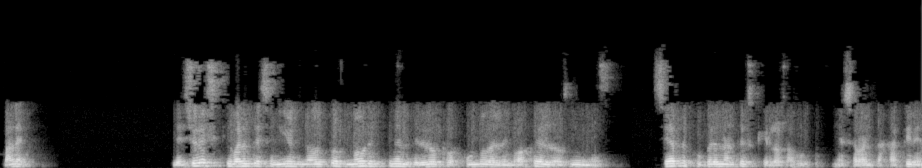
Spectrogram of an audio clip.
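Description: A man from Spain teaches a lecture in a relaxed, mellow voice of middle pitch. He explains patiently, with frequent little check-ins to his listeners. The recording sounds dull and lo-fi. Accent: Spanish (Spain). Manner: explanatory, checks understanding with frequent tag questions. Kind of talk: university lecture.

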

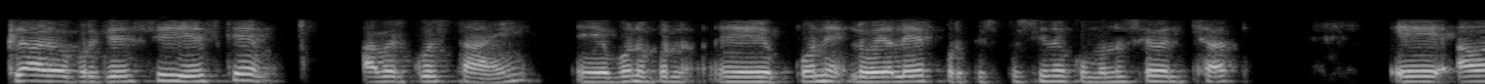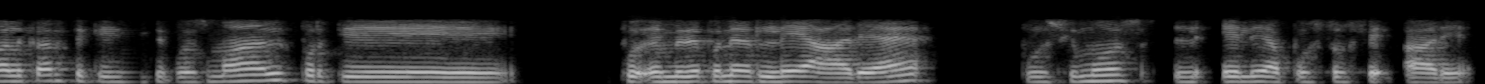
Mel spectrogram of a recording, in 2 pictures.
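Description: A woman teaching Italian online in a live lesson speaks with a fairly low pitch, a steady tone and a measured pace. Her accent is Spanish from Spain, the audio is tinny and phone-like, and she explains patiently while reading chat questions from students aloud.

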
